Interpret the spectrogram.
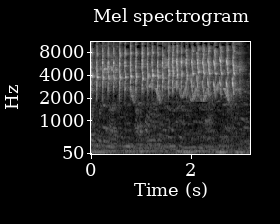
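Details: Lovebird being held and carried, calling in the ngudang style: a fast, steady run of sharp, high chirps, roughly eight per second, with slight buzzy rises and falls through the three-second burst.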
